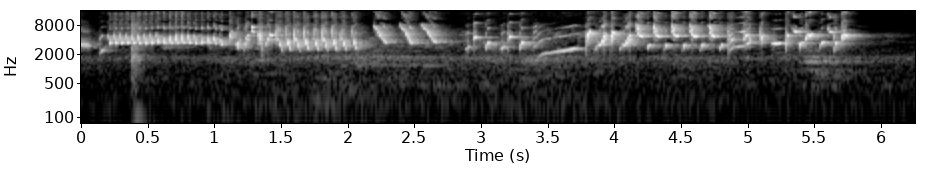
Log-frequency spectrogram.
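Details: European goldfinch from Algeria in loud song with phrases locally called torojio, kaka jio and borouis: nearly six seconds of dense, high twittering, rapid buzzy trills and repeated chirped notes, then abrupt silence.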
